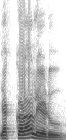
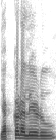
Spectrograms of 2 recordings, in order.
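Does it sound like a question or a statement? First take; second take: statement; question. First: It is said with a flat statement tune. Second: It is said with a questioning tune. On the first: It says God is present nowhere. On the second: It asks where God is not present.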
